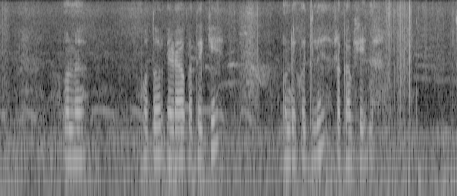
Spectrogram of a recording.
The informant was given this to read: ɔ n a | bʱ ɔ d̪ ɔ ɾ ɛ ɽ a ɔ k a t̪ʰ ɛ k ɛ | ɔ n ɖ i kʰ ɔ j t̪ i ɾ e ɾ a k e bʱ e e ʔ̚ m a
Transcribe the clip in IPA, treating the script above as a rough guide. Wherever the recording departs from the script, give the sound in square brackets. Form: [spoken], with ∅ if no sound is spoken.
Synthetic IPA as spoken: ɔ n a | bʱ ɔ [t̪] ɔ ɾ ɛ ɽ a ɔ k a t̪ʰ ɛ k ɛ | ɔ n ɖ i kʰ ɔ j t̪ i [l] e ɾ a k [a] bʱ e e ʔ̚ [n] a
